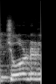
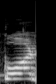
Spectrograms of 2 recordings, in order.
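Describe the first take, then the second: First: The word begins with a ch sound. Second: The word begins with a k sound. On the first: The speaker calls it wrong. "चोड नहीं" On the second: The speaker calls it right. "ये कॉड होता है"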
